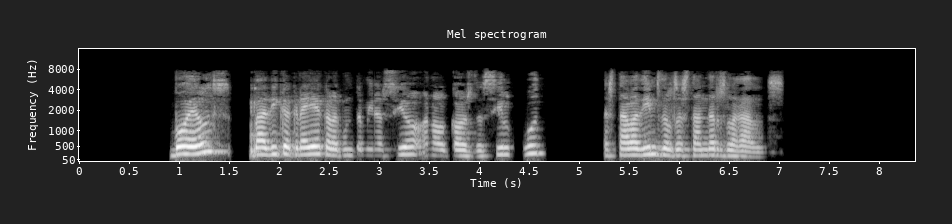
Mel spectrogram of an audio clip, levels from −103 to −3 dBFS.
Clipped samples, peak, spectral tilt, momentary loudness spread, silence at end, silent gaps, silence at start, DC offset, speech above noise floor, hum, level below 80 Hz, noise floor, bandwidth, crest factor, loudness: under 0.1%; -2 dBFS; -5 dB/octave; 18 LU; 1.35 s; 1.54-1.69 s, 4.35-4.43 s, 4.67-5.24 s; 0.9 s; under 0.1%; over 73 dB; none; -66 dBFS; under -90 dBFS; 7.8 kHz; 18 dB; -17 LUFS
